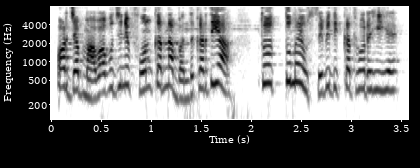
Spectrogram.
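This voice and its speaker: A weary husband from an animated family drama, as a woman plays him, reasoning and exasperated. The lowered voice still sits high and bright. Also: quick pace.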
